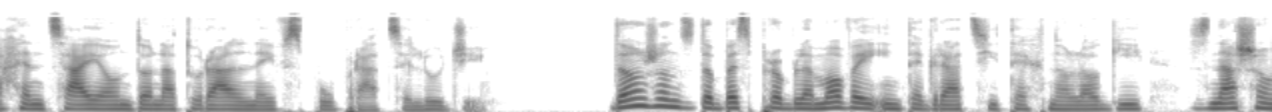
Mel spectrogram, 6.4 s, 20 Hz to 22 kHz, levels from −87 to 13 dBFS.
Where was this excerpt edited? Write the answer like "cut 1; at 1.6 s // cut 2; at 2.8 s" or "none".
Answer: cut 1; at 3.0 s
